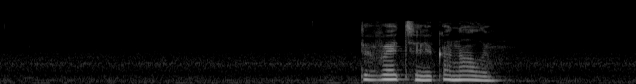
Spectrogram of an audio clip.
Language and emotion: Russian, neutral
